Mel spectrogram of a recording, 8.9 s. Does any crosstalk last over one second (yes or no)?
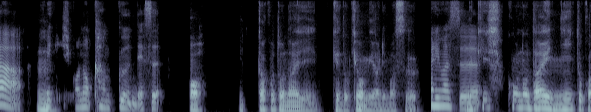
no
